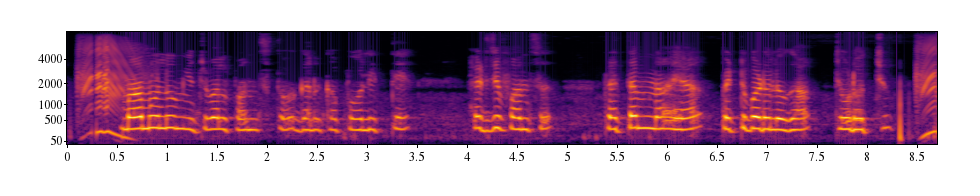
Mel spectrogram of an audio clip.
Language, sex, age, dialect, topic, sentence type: Telugu, female, 46-50, Central/Coastal, banking, statement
